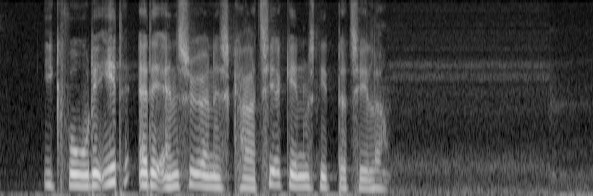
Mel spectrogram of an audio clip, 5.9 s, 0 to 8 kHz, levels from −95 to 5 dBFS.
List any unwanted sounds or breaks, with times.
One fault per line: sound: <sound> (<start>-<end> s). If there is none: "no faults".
no faults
